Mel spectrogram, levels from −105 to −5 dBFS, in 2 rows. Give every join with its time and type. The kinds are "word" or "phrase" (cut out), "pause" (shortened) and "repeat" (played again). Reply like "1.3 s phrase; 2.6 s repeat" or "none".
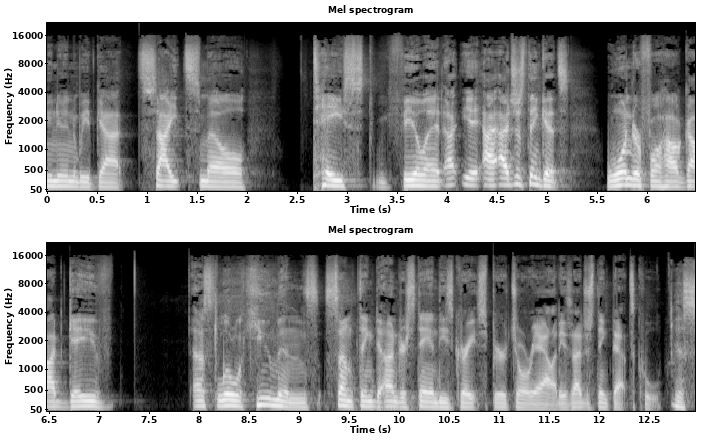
none

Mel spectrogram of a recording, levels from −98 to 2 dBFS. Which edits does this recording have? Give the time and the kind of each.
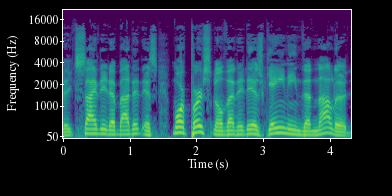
3.0 s word

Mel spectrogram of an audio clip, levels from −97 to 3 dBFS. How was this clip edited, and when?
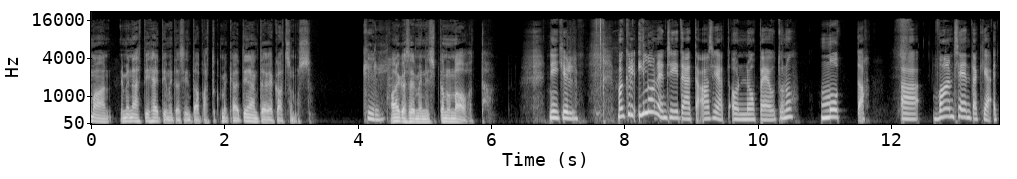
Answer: none

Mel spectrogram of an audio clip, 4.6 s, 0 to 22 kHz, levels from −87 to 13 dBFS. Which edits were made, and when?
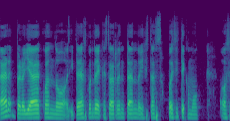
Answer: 1.4 s word; 3.2 s word; 3.7 s word

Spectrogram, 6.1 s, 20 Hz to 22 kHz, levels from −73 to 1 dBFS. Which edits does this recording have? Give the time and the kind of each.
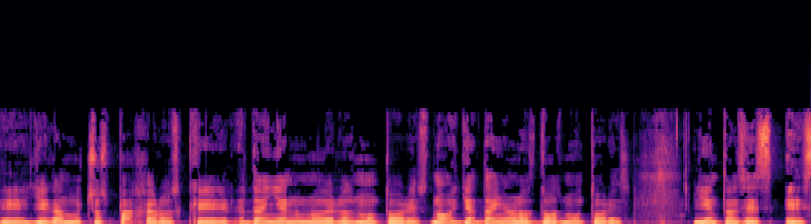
none

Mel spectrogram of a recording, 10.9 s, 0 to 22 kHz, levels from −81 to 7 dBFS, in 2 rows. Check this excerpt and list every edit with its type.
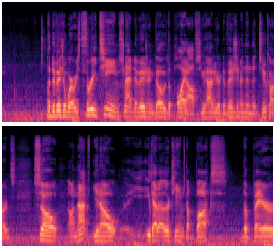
1.5 s word; 2.4 s word; 3.3 s word; 4.8 s word; 5.3 s word; 6.7 s word; 7.2 s word; 8.4 s word; 9.1 s word

